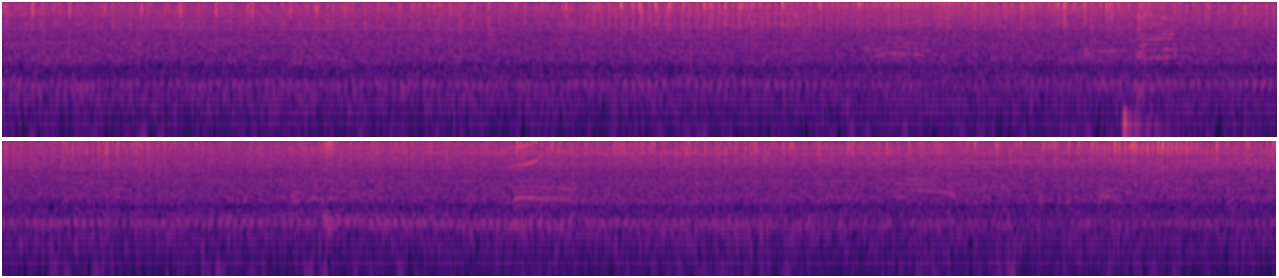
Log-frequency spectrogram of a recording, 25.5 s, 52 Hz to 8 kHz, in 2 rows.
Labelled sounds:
17.8	18.3	killer whale, southern resident, 0.87 to 0.98 kHz
21.8	22.3	killer whale, southern resident, 1.0 to 1.3 kHz

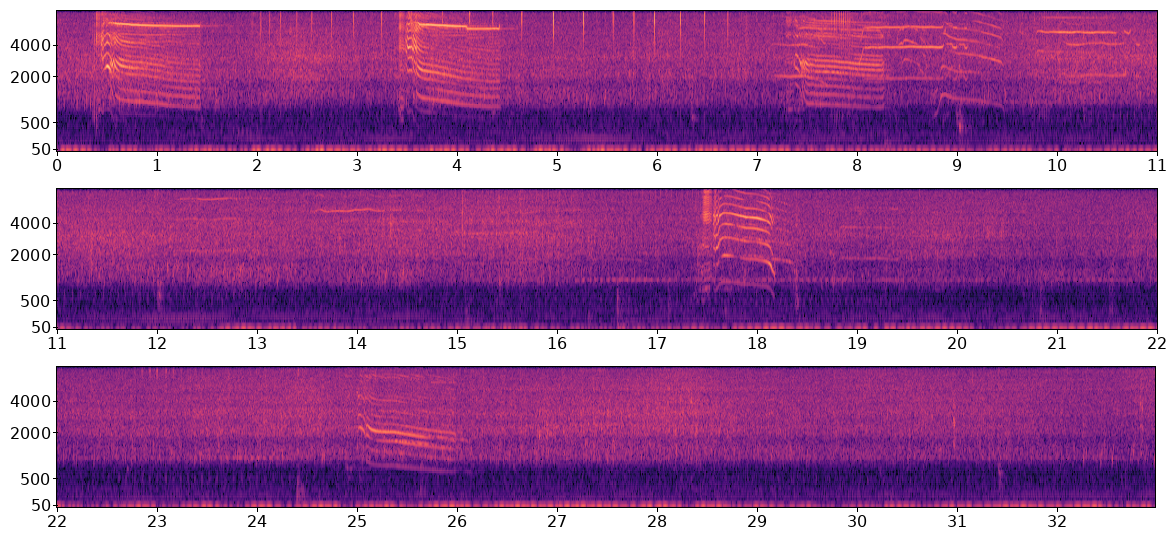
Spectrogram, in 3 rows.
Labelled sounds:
0.4	1.5	killer whale, southern Alaska resident, 0.60 to 8.0 kHz
3.4	4.5	killer whale, southern Alaska resident, 0.41 to 8.0 kHz
7.3	10.8	killer whale, southern Alaska resident, 0.60 to 8.0 kHz
12.2	13.1	killer whale, southern Alaska resident, 4.1 to 7.2 kHz
13.5	16.4	killer whale, southern Alaska resident, 3.9 to 7.5 kHz
17.4	18.3	killer whale, southern Alaska resident, 0.46 to 8.0 kHz
18.7	19.5	killer whale, southern Alaska resident, 1.6 to 6.0 kHz
24.9	26.1	killer whale, southern Alaska resident, 0.41 to 8.0 kHz

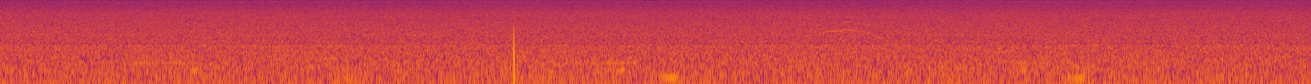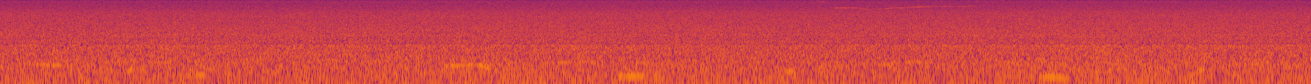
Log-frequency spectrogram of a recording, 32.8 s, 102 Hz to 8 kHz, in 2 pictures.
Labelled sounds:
10.3	10.7	killer whale, Bigg's (transient), 1.4 to 1.7 kHz
26.8	28.6	killer whale, Bigg's (transient), 4.7 to 5.7 kHz

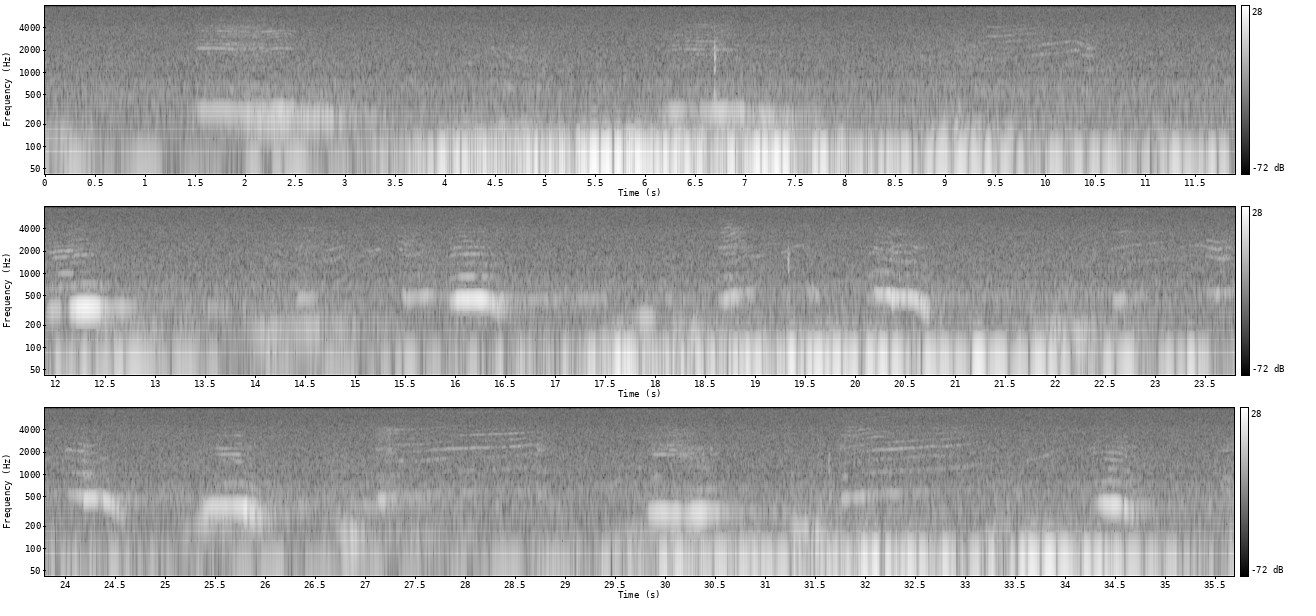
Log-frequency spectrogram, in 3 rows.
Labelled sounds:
1.5	2.5	humpback whale, 2.0 to 4.3 kHz
6.2	6.7	humpback whale, 2.0 to 2.7 kHz
9.4	10.5	humpback whale, 2.1 to 4.3 kHz
11.9	12.2	humpback whale, 1.9 to 2.1 kHz
15.9	16.3	humpback whale, 0.83 to 1.9 kHz
20.3	20.7	humpback whale, 1.4 to 2.5 kHz
22.6	24.3	humpback whale, 0.90 to 2.7 kHz
25.5	25.8	humpback whale, 1.8 to 3.5 kHz
27.2	28.8	humpback whale, 1.5 to 7.1 kHz
29.9	30.1	humpback whale, 1.8 to 2.0 kHz
31.9	33.2	humpback whale, 0.99 to 3.9 kHz
33.6	33.9	humpback whale, 1.4 to 1.9 kHz
34.3	34.6	humpback whale, 0.80 to 2.0 kHz

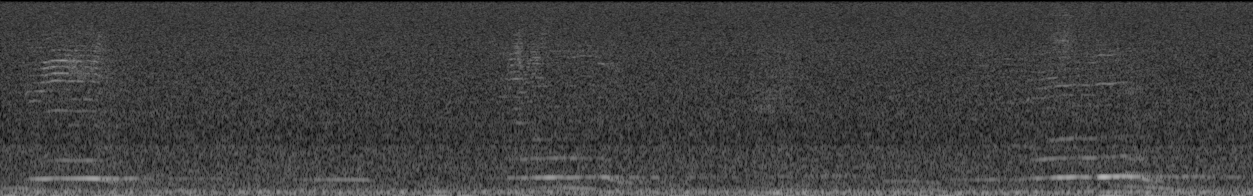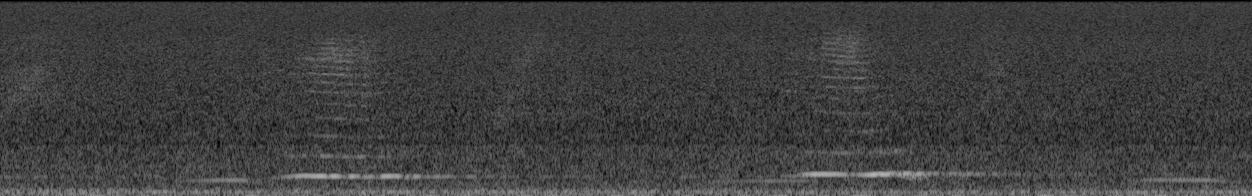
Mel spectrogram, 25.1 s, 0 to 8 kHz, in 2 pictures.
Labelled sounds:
0.4	0.8	humpback whale, 2.1 to 3.1 kHz
5.0	6.0	humpback whale, 2.2 to 3.3 kHz
10.5	11.3	humpback whale, 0.80 to 2.2 kHz
15.7	16.0	humpback whale, 2.4 to 2.5 kHz

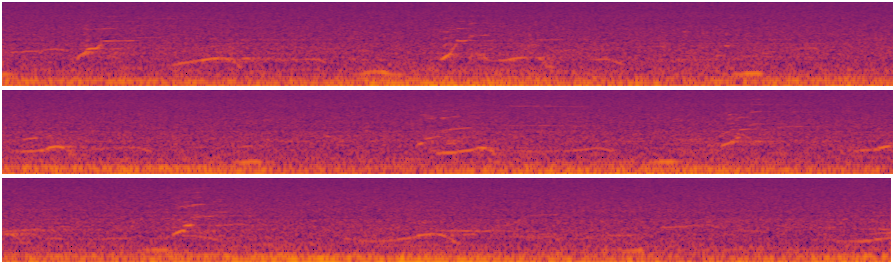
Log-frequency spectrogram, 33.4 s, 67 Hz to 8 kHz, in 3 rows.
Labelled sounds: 1.2	1.7	humpback whale, 0.80 to 0.93 kHz
6.7	7.0	humpback whale, 0.90 to 0.99 kHz
16.7	17.0	humpback whale, 0.80 to 0.96 kHz
17.5	18.2	humpback whale, 3.0 to 3.2 kHz
20.8	21.2	humpback whale, 0.93 to 1.1 kHz
24.5	25.0	humpback whale, 0.80 to 1.8 kHz

